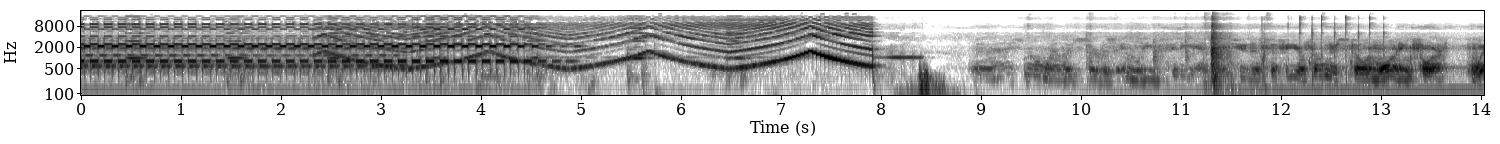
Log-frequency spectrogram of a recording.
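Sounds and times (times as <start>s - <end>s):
sweeping siren tone: 0.0s - 8.5s.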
